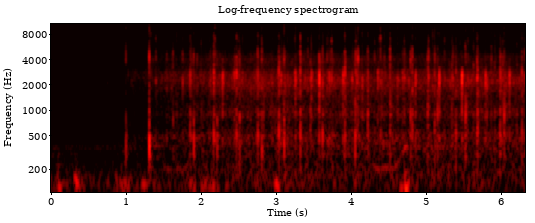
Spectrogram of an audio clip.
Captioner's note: applause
